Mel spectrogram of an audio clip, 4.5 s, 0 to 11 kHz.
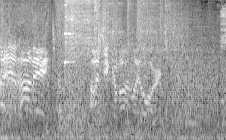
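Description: Artillery volleys booming in the Warhammer 40k Gladius strategy game, a steady dense rumble of distant gunfire with mechanical clanks and whooshing projectile sweeps throughout.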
